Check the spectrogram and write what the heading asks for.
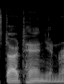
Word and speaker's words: D'Artagnan: It took me years to pronounce D'Artagnan right.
